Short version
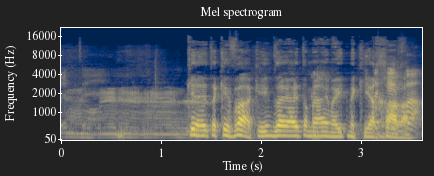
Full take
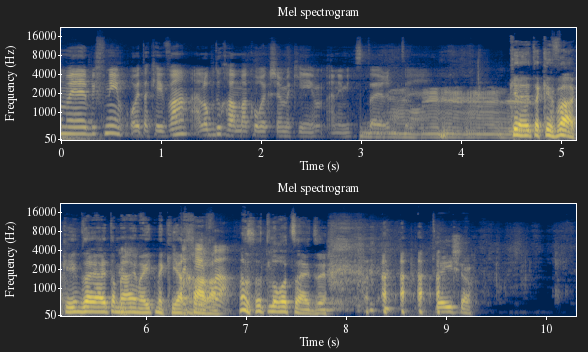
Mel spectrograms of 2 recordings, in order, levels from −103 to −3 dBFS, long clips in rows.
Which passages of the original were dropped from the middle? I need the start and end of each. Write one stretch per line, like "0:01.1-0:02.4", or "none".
none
